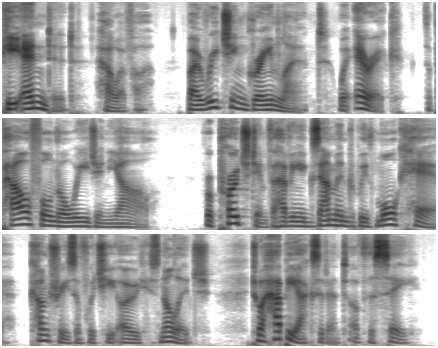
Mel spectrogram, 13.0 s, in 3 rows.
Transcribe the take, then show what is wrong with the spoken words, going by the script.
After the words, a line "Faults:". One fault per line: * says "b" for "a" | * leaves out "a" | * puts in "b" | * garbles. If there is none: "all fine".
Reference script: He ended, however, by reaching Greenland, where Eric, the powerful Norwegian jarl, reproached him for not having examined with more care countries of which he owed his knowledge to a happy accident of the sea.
He ended, however, by reaching Greenland, where Eric, the powerful Norwegian jarl, reproached him for having examined with more care countries of which he owed his knowledge to a happy accident of the sea.
Faults:
* leaves out "not"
